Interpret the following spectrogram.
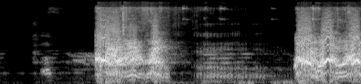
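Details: Pet dog giving two loud, harsh, bursting barks about two seconds apart, with a person calling commands in Malayalam between them.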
